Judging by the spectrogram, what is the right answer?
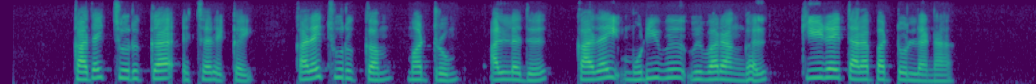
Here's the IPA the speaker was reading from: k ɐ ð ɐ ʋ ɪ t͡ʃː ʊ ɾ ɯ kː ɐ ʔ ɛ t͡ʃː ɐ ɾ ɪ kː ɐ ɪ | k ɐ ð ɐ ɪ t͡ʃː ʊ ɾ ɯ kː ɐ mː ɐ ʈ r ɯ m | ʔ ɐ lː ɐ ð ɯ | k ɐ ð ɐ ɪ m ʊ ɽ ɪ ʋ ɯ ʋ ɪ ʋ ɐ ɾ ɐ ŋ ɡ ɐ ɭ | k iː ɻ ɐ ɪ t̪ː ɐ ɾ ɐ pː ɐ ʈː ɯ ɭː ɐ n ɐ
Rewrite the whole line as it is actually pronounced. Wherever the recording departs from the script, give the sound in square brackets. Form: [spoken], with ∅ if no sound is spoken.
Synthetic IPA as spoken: k ɐ ð ɐ [∅] ɪ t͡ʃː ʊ ɾ ɯ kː ɐ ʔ ɛ t͡ʃː ɐ ɾ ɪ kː ɐ ɪ | k ɐ ð ɐ ɪ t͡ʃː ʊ ɾ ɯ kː ɐ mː ɐ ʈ r ɯ m | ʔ ɐ lː ɐ ð ɯ | k ɐ ð ɐ ɪ m ʊ ɽ ɪ ʋ ɯ ʋ ɪ ʋ ɐ ɾ ɐ ŋ ɡ ɐ ɭ | k iː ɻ ɐ ɪ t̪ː ɐ ɾ ɐ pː ɐ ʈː ɯ ɭː ɐ n ɐ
